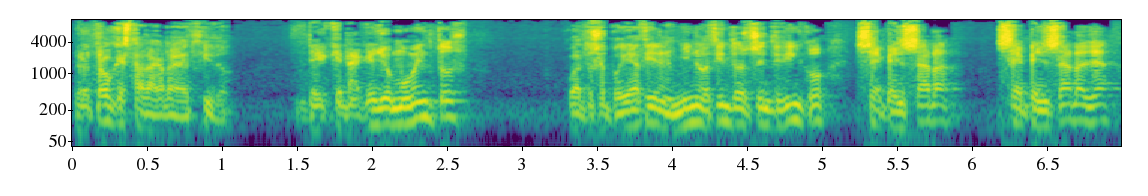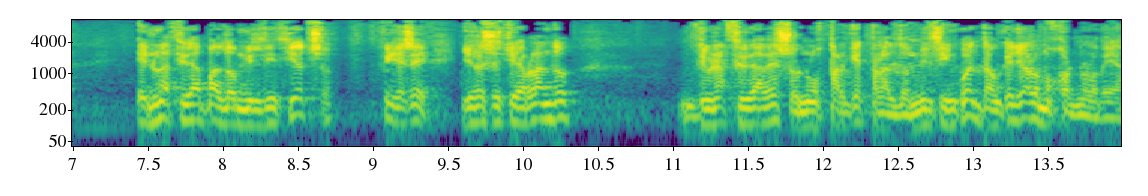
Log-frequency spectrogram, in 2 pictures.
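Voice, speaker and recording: With very even loudness and lively intonation, a man talks at a very fast pace and medium pitch. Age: 60s. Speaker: civic association representative. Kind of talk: parliamentary testimony. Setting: regional parliament committee hearing.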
